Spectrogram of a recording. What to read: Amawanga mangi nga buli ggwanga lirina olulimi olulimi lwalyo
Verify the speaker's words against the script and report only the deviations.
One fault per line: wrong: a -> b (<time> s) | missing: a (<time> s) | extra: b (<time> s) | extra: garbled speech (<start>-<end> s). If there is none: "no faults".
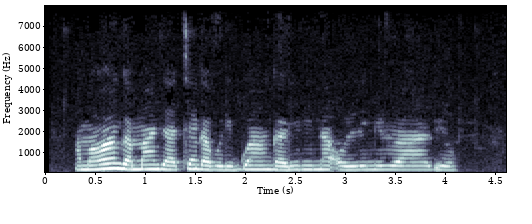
extra: ate (1.3 s)
missing: olulimi (3.3 s)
